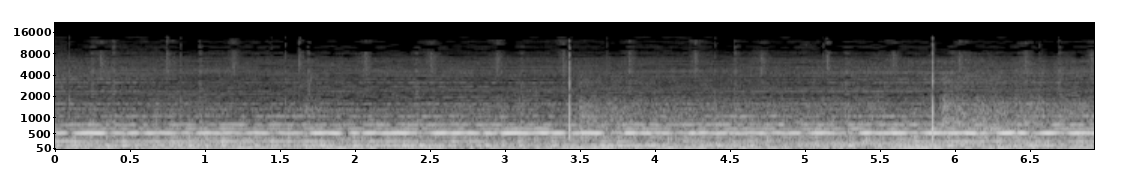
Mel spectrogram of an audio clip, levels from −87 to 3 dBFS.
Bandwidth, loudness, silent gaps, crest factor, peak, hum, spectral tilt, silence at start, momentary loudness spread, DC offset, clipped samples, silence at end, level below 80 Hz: 12.5 kHz; -18 LUFS; none; 16 dB; -2 dBFS; none; -7.5 dB/octave; 0 s; 3 LU; under 0.1%; under 0.1%; 0 s; -28 dBFS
